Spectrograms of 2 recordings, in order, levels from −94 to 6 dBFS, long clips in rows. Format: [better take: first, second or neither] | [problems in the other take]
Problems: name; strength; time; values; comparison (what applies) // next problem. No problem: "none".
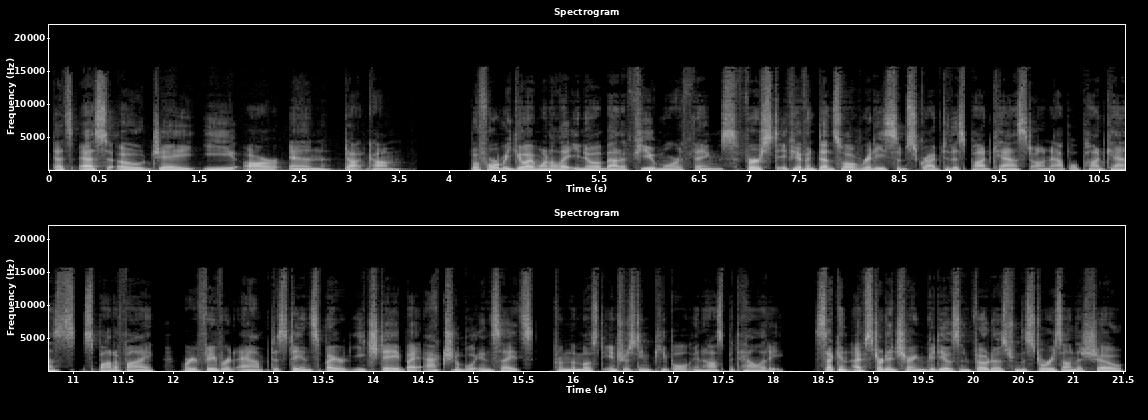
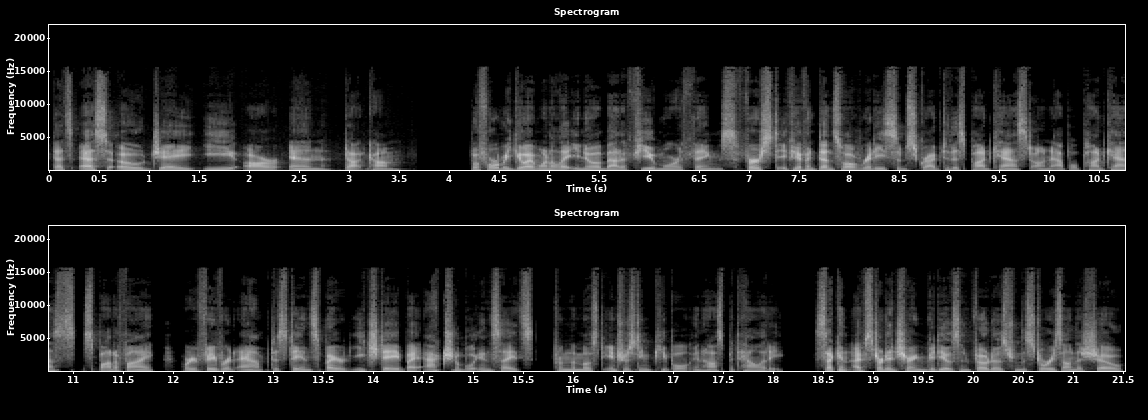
first | thin; very; fading below 1 kHz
